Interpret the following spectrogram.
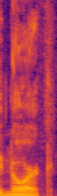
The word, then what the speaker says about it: Newark: just like you gotta say Newark no n-o-r-k yeah no that's the name of the place it's not newer it's not Newark it's not that's in Delaware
